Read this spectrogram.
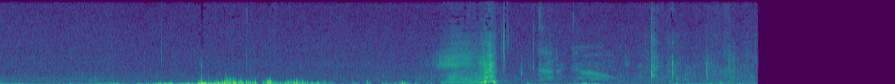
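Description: A young woman talks outdoors with animation.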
